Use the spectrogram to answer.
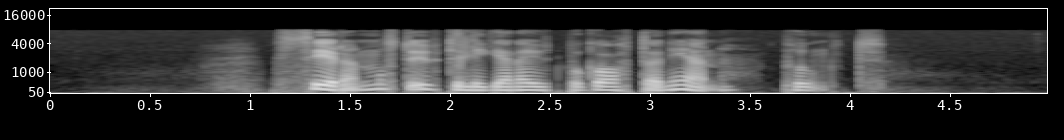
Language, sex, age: Swedish, female, 24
